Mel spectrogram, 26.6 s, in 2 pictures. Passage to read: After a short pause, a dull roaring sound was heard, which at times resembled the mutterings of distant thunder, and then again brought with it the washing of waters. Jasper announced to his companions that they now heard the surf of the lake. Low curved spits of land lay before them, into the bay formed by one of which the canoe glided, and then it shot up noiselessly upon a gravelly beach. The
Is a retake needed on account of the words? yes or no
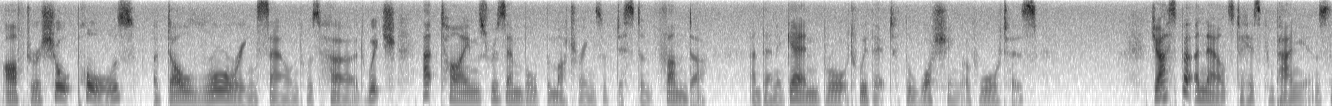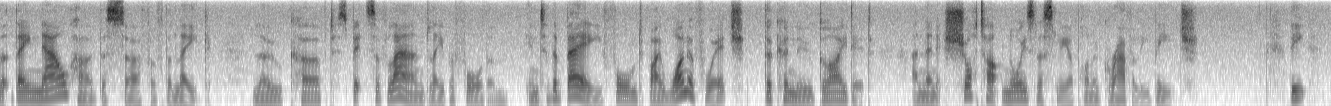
no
